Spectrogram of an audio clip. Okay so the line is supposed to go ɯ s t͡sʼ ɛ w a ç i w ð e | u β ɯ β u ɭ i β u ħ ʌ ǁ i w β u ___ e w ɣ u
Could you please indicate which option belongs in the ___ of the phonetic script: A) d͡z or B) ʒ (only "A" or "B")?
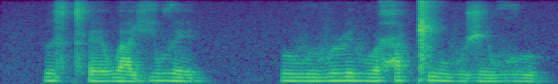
B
